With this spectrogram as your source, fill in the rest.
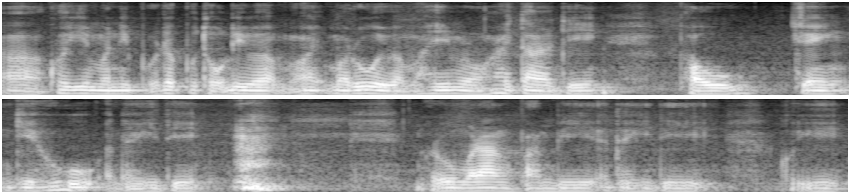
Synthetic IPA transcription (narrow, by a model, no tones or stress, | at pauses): ɐkʰojɡimɐnipuɾdɐputʰok̚libɐmɐɾuojbɐmɐɦijmɐɾuŋɦajtaɾɐdi | pʰɐwt͡ʃeŋɡiɦuɐ̰dɐɡidi | mɐ̰ɾumɐɾaŋpambiɐ̰dɐɡidi | ɐkʰo̰jɡi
